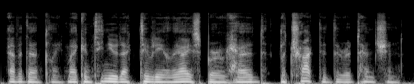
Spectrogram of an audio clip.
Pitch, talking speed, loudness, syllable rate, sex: 110 Hz, 160 wpm, -17 LUFS, 6.8 syllables/s, male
